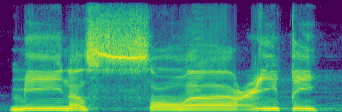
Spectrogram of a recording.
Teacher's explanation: Alif lam syamsiyah. Alif dan lamnya tidak dibaca karena huruf na langsung sambung masuk ke huruf so ya. Kita tahan dan tekan.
